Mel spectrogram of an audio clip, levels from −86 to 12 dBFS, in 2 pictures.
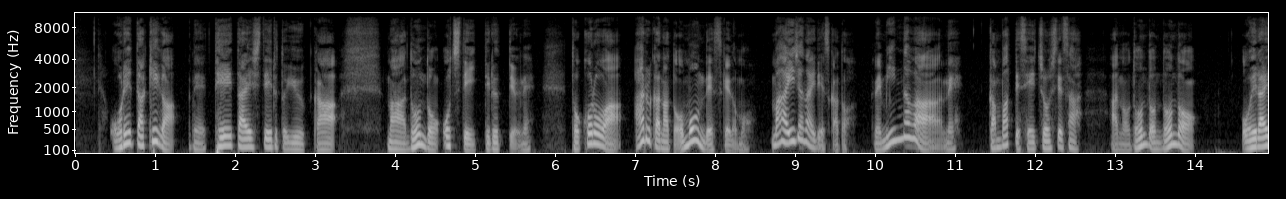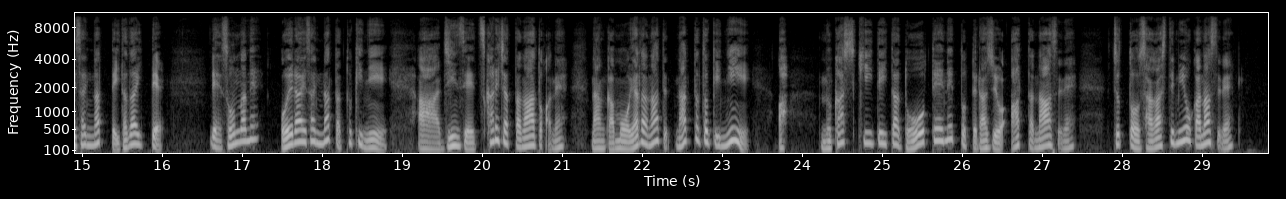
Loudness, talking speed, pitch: -23 LUFS, 370 characters per minute, 170 Hz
